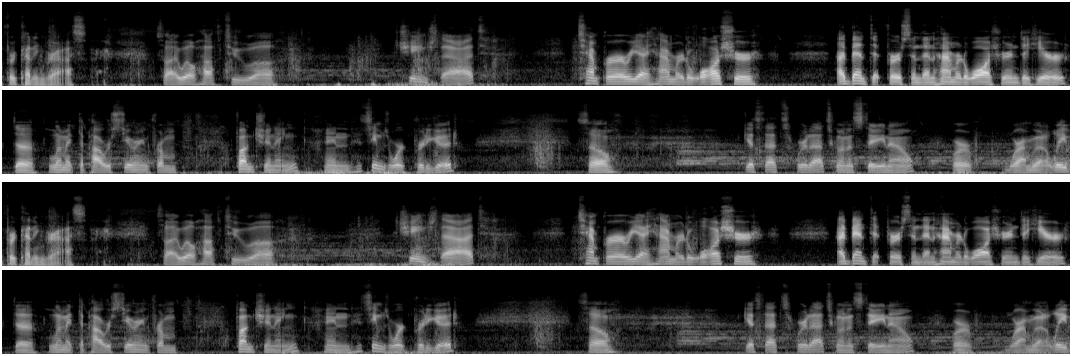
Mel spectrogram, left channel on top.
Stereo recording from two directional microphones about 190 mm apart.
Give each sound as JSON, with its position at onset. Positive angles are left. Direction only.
{"t": 0.0, "sound": "speech", "side_deg": 5}
{"t": 5.8, "sound": "speech", "side_deg": 20}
